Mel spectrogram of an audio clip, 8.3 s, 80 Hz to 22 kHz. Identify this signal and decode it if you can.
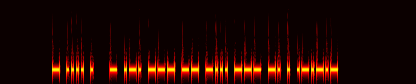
Morse code, heard as a keyed tone, about 25 wpm, 700 Hz. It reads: THE TROMBONE.
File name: practice / 25wpm / All-Age Appropriate Jokes - 25wpm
